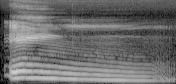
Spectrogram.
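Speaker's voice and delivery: "Em" said with a nasal vowel. Shown as a demonstration. Teacher showing pupils the nasal sound of "Em". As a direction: let "Em" ring through the nose. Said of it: "O E com som nasal".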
